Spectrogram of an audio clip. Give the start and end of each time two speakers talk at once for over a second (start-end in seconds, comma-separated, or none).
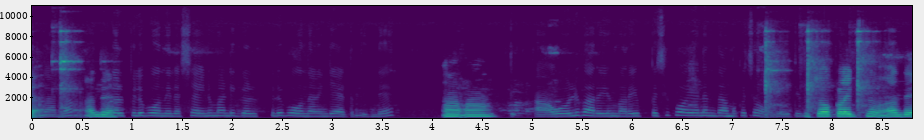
none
